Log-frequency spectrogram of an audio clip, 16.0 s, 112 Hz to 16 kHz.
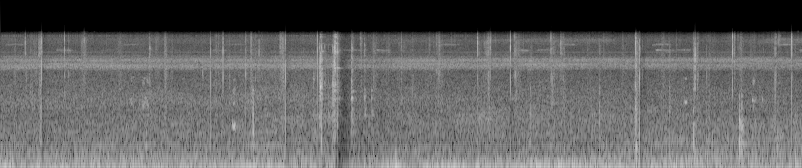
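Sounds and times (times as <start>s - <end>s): low hum: 0.0s - 16.0s
high-pitched drone: 10.4s - 16.0s.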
